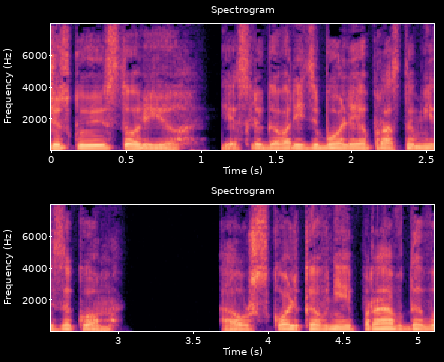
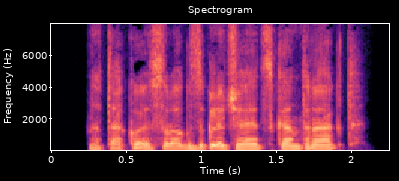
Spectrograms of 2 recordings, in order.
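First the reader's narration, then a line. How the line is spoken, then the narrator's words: Snorting. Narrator (Russian): хмыкнул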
